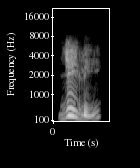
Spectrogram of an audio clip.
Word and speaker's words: Yi Li: And he will boost what is called the school of meanings and of principle, Yi Li, Y-I, Yi Li, L-I at the third tone, as opposed to the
